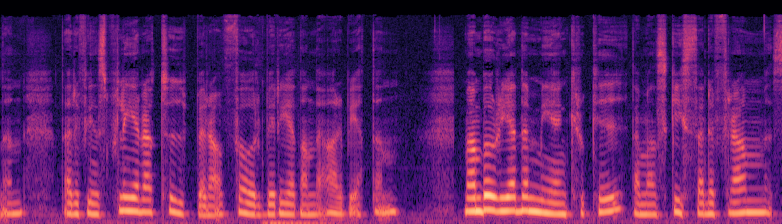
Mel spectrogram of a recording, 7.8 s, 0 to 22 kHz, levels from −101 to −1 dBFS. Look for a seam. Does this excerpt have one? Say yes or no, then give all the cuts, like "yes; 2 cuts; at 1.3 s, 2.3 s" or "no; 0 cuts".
yes; 2 cuts; at 4.5 s, 6.3 s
